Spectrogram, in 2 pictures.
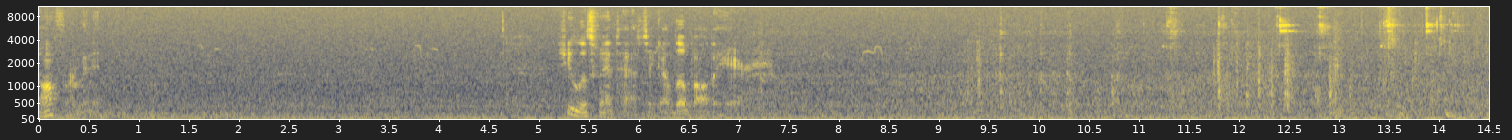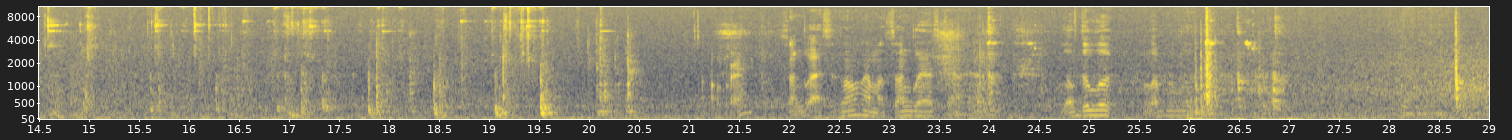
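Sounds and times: objects being handled: 0:09.3 - 0:20.6.

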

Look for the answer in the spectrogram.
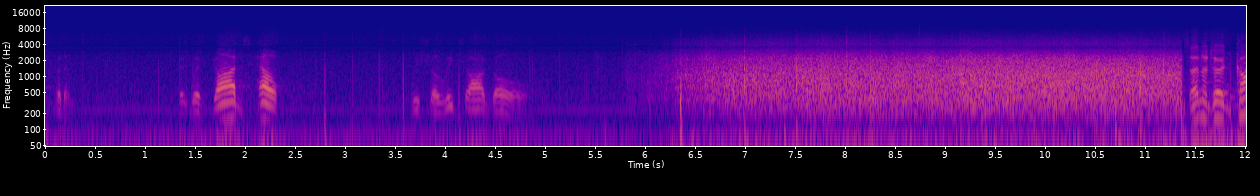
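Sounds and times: audience applauding: 0:05.8 - 0:11.4.

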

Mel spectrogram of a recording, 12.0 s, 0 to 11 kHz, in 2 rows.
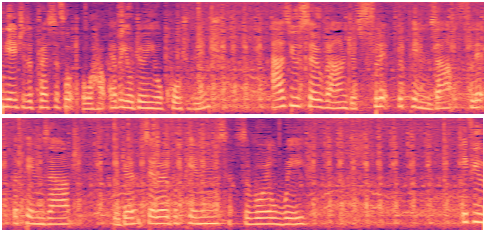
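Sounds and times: sewing machine stitching: 0:00.0 - 0:12.0.

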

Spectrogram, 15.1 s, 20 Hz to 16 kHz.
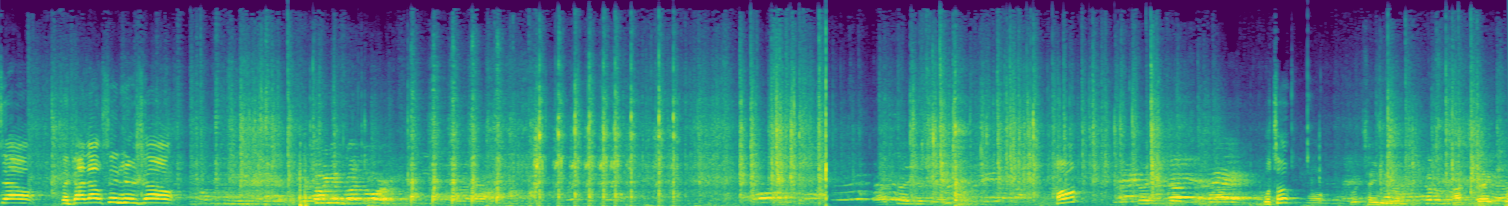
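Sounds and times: voices shouting: 0:01.4 - 0:12.6
paintball markers firing: 0:04.2 - 0:07.0.

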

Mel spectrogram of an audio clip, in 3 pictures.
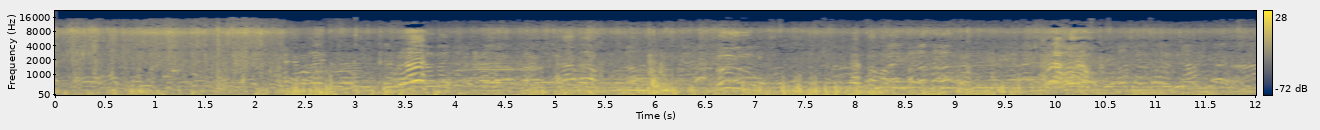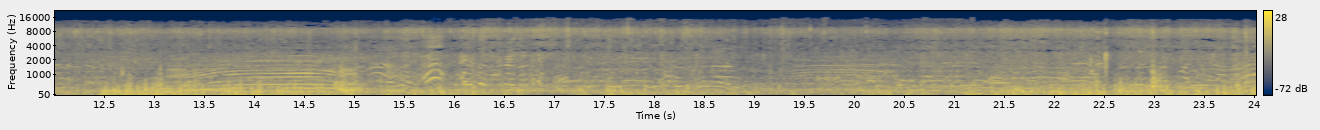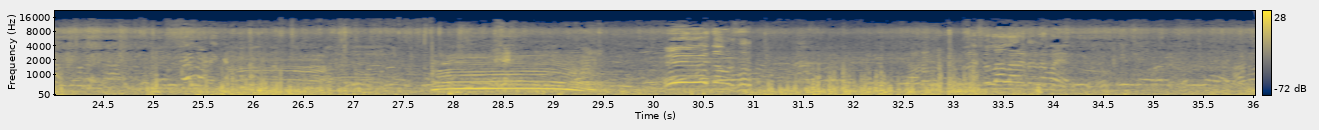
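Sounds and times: cattle mooing: 0:05.4 - 0:06.3, 0:13.2 - 0:15.2, 0:25.8 - 0:27.1, 0:27.7 - 0:29.6.

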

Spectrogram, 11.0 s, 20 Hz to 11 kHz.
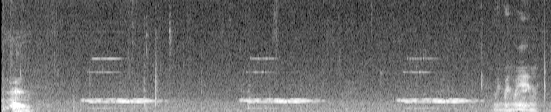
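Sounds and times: chiming call ringtone: 0:01.6 - 0:03.4, 0:04.8 - 0:06.6, 0:07.9 - 0:09.6.

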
